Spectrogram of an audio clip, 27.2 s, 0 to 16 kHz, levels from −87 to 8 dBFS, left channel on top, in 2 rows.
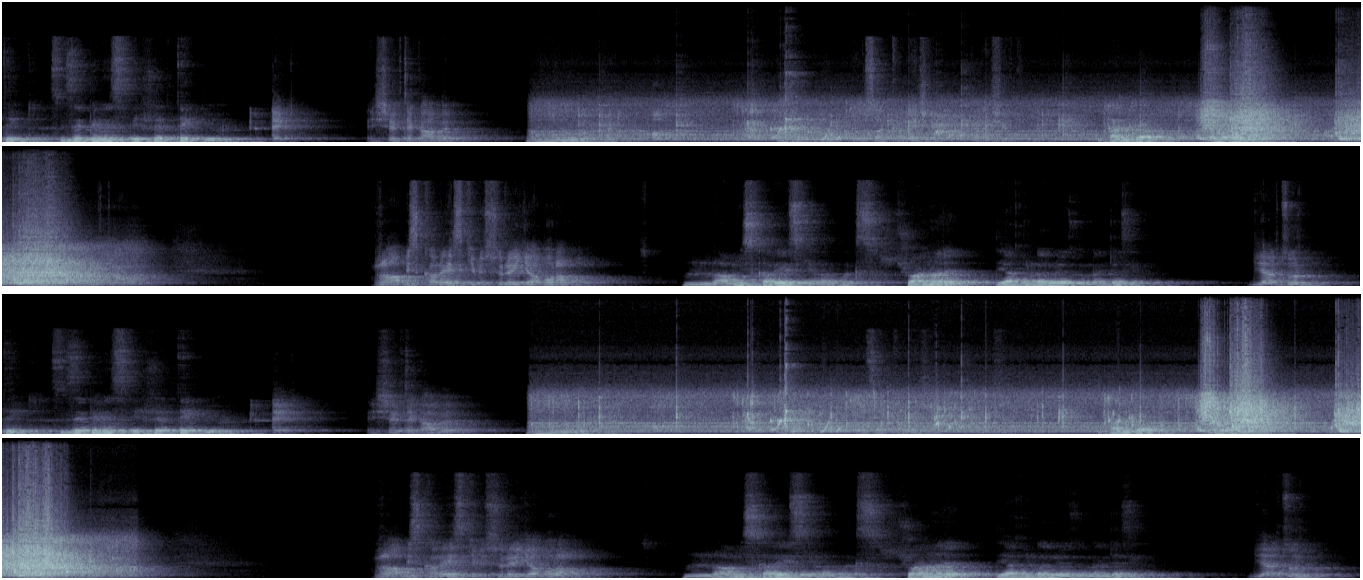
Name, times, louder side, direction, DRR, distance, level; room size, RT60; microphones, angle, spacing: voice 1, 0.0-2.3 5.3-5.9 11.0-11.7 12.0-12.7 20.4-23.2 23.5-25.0, left 1 dB, 30° left, -2 dB, 0.9 m, -27 dB
voice 2, 3.7-4.6 5.9-6.7 7.7-10.4 13.2-13.4 13.8-15.0 15.3-15.7 17.3-19.4 26.1-26.6, left 1 dB, 55° left, 1 dB, 1.8 m, -36 dB
sound 1, 5.3-15.0, right 4 dB, 40° right, 0.8 m, -24 dB
9.2 x 8.5 x 4.7 m, 1.4 s
head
